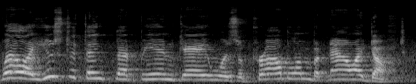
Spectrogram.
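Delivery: high, put-on voice; mock mild recanting. Imagining a pundit owning an old position, in a high mock voice. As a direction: pitch it up like a harmless confession.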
